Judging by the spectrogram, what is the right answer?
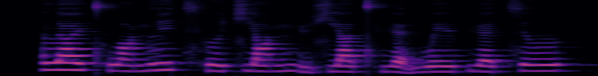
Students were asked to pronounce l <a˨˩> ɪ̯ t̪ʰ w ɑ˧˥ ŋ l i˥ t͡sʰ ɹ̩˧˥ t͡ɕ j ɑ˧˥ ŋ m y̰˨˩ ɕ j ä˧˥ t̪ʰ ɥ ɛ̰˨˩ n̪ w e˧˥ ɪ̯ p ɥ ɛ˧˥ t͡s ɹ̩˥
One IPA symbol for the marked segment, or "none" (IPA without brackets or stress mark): a˥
